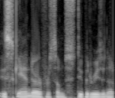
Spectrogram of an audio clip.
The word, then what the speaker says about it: Iskandar: from fate zero although in the japanese vernacular i think it's pronounced iskandar for some stupid reason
